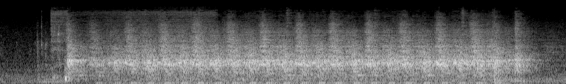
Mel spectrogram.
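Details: 1985 VW Scirocco Mk2 with CIS fuel injection, first start attempt in about 17 years on a new battery: starter cranks steadily about three turns a second with no firing; cranks but won't start, fuel pump not heard, bad fuel hose found.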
